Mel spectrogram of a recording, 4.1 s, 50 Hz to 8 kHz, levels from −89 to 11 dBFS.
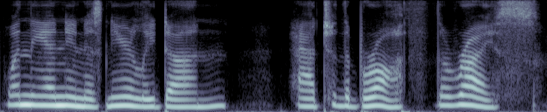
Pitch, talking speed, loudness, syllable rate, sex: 215 Hz, 175 wpm, -14 LUFS, 4.0 syllables/s, female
